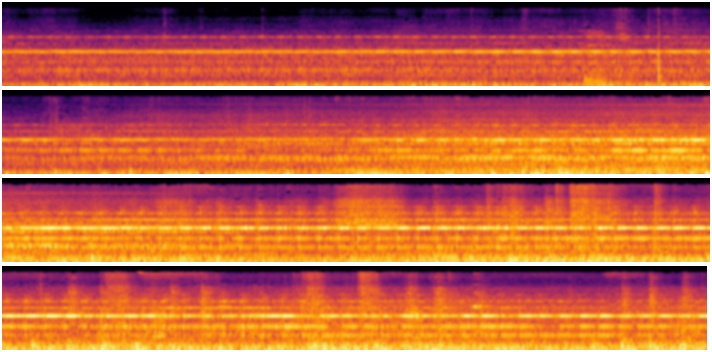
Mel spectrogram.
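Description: A level crossing bell rings steadily.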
